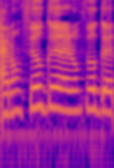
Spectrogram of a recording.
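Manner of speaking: put-on crying, tearful and complaining. Retelling telling mom in the car about feeling sick: imitating own past crying. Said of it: "And I'm crying".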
